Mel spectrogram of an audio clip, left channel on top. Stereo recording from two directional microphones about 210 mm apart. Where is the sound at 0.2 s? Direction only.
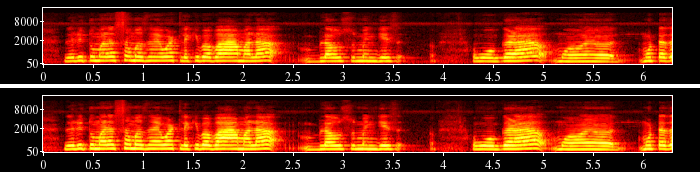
45° right (ahead or behind).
